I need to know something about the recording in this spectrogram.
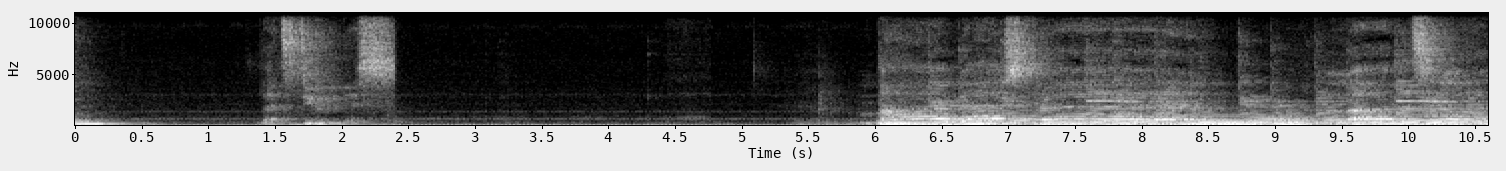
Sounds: Music, Male singing, Speech

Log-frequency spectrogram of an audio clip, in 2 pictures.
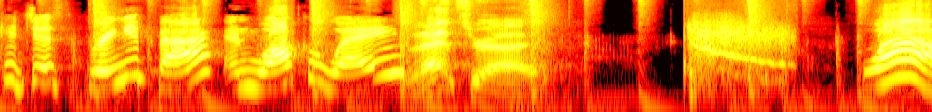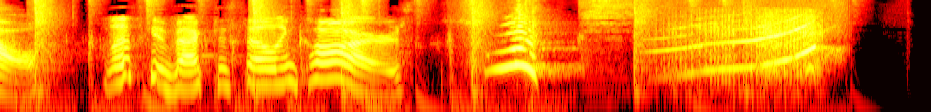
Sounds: Music, Speech

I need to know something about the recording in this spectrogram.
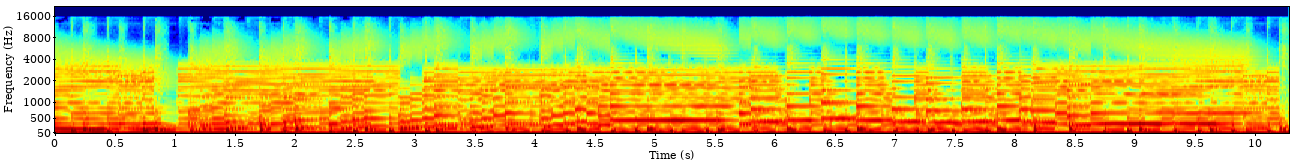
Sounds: Soundtrack music, Music

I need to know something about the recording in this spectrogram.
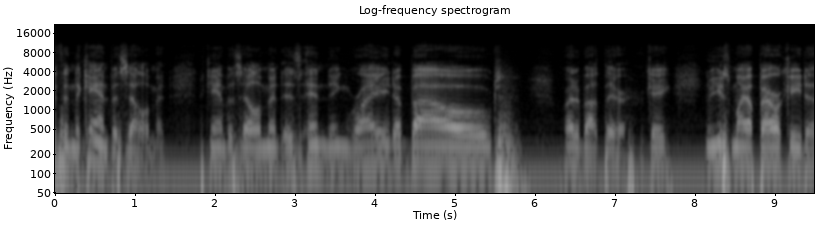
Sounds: Speech

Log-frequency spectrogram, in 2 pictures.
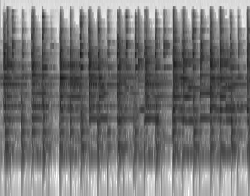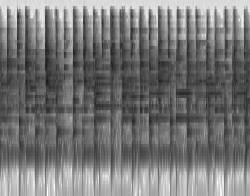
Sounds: Music

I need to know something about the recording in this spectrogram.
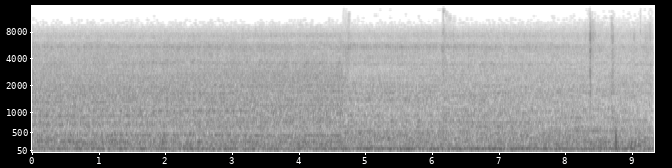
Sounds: Vehicle

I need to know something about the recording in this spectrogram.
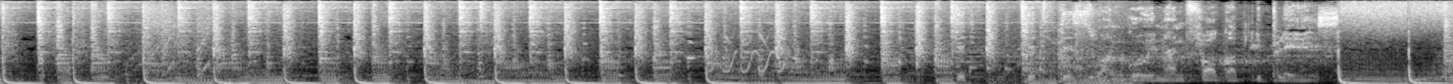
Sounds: Hum

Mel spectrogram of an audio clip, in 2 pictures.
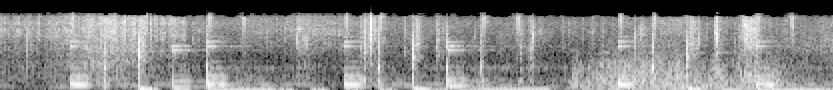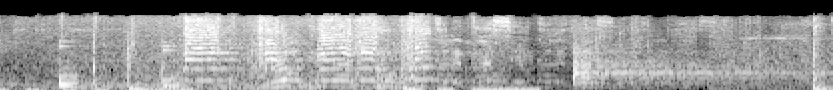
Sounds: Vehicle, Bicycle, Music

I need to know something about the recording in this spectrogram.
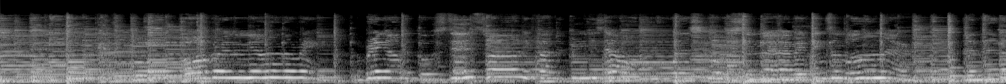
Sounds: Country, Music

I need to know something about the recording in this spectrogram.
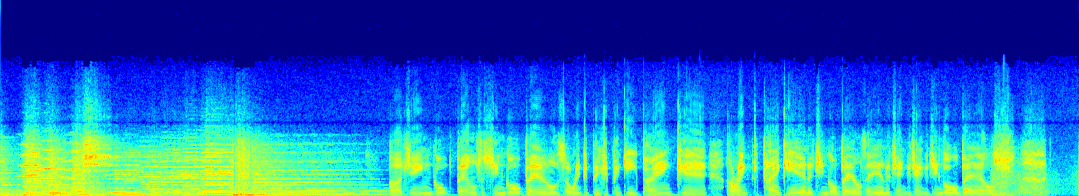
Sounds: Speech, Music

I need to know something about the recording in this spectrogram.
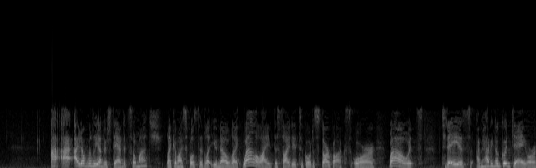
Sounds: Speech

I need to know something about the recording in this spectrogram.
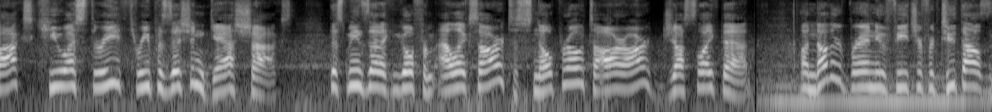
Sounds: Speech

